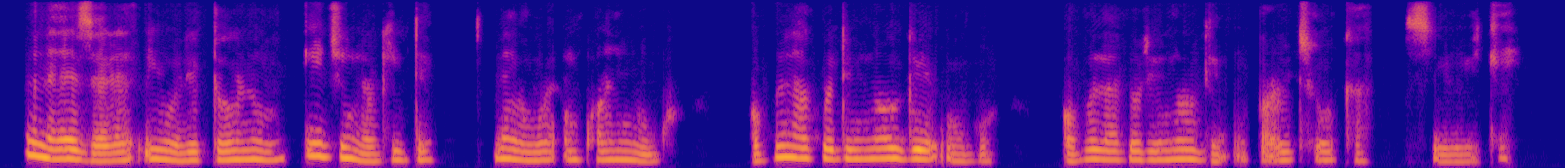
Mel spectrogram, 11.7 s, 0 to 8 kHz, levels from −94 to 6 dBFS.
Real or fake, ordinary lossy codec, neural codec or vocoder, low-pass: fake; none; codec, 16 kHz, 2 kbps, FreqCodec, smaller model; none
